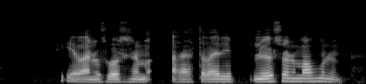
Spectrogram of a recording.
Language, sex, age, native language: Icelandic, male, 20-29, Icelandic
